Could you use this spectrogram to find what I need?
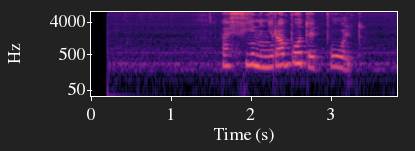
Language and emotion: Russian, sad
